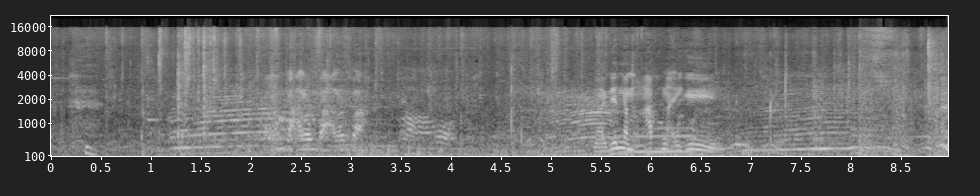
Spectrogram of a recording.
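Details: Agitated cattle coming off a truck: drawn-out, wavering moos, some rising then falling, overlapping one another amid steady crowd chatter and rumbling background noise.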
